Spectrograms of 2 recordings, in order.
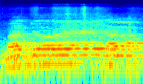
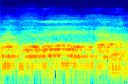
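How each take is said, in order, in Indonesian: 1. Vokal setelah r adalah e bulat. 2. Vokal setelah r adalah e biasa. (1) "Bukan merubah menjadi re, tapi terdengar re" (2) "kita gampangin aja, majreha gitu ya. Itu pun tidak salah"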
